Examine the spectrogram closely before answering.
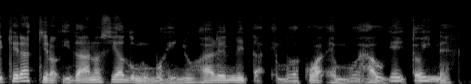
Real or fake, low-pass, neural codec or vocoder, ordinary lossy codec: fake; 10.8 kHz; codec, 32 kHz, 1.9 kbps, SNAC; none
